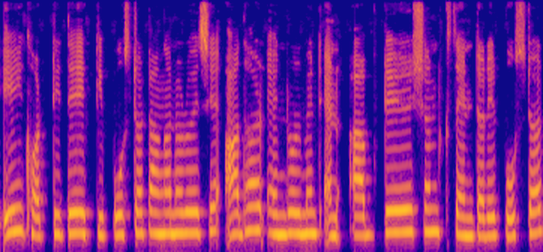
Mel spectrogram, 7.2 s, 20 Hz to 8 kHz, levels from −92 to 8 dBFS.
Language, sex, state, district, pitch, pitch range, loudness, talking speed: Bengali, female, West Bengal, Dakshin Dinajpur, 245 Hz, 225-255 Hz, -13 LUFS, 115 wpm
